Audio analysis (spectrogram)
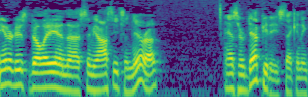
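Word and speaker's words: Nera: And Nira, and it's spelled N-E-R-A, she's a dark brunette-looking woman, very nice-looking woman, and I'd like you to meet Nira.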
